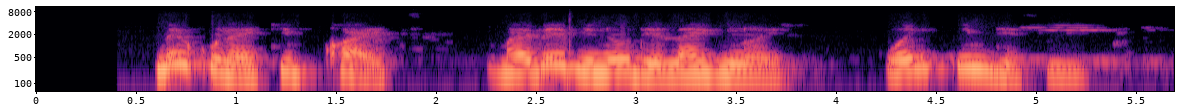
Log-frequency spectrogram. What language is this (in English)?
Nigerian Pidgin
